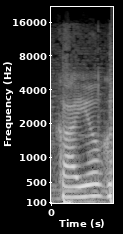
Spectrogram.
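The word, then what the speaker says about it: Kyogre: सी king, अरे वो वाला सी किंग नहीं, सी का किंग, सी का राजा है कायोगर। कुछ लोग उसको क्योगरे भी बोलते हैं, पर हम उसको कायोगर ही प्रोनाउंस करते हैं।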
